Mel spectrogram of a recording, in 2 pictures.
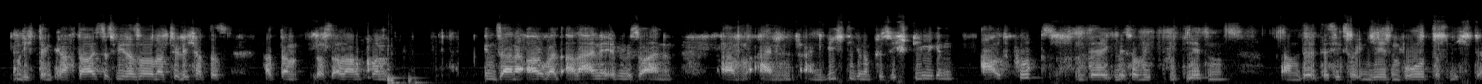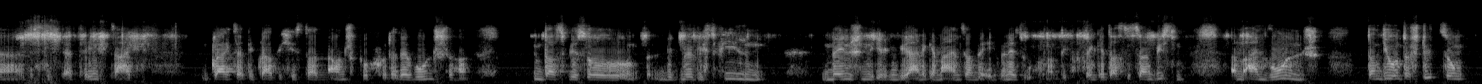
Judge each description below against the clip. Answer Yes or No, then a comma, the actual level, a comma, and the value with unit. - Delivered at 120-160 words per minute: No, average, 185 wpm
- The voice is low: Yes, low, 125 Hz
